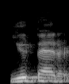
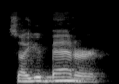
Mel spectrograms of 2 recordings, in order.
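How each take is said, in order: First: The d sound is clearly pronounced before better. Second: The d sound is said fast and barely heard. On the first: "the correct way is to pronounce it" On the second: "you say it so fast that you can barely hear it"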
